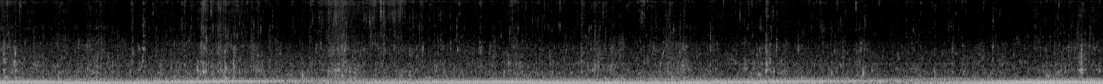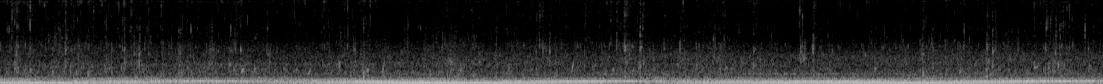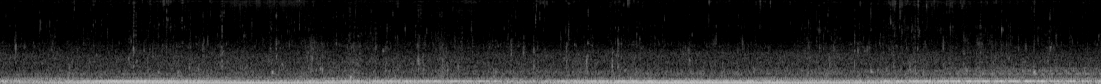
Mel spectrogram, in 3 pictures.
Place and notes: {"title": "Notre-Dame-de-Bliquetuit, France - Boat", "date": "2016-09-17 08:00:00", "description": "A boat is passing by on the Seine river, it's an industrial boat, the Duncan.", "latitude": "49.51", "longitude": "0.76", "timezone": "Europe/Paris"}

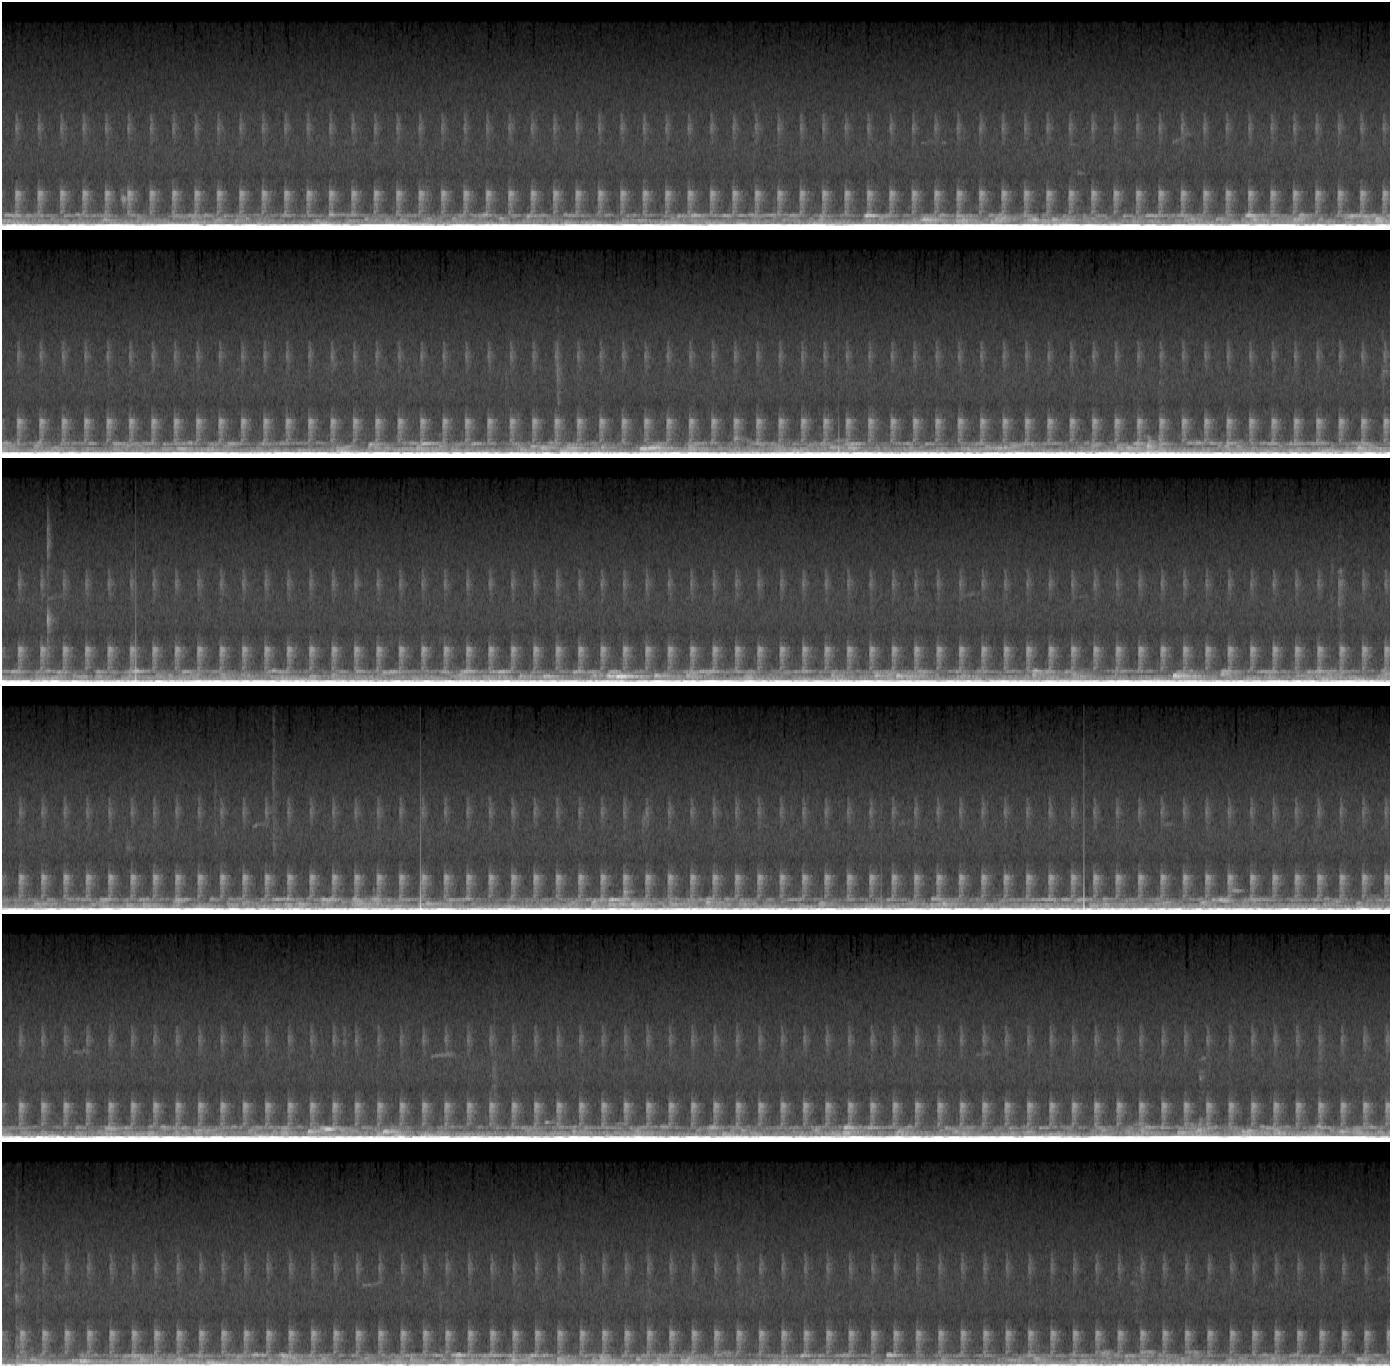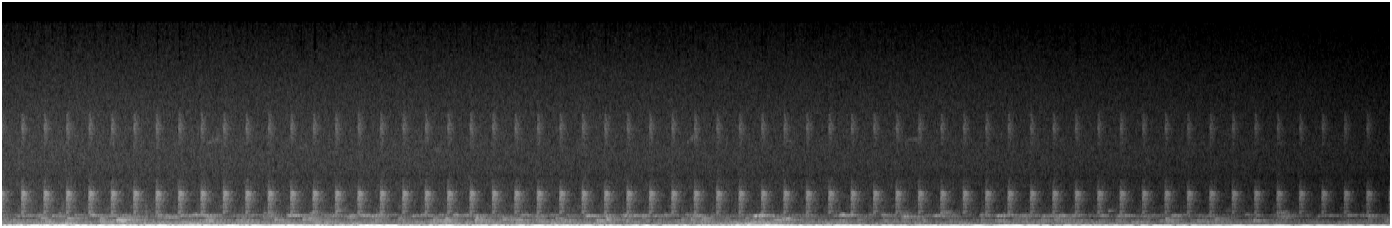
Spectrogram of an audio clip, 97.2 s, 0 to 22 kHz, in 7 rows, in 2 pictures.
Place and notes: {"title": "Lukniai, Lithuania, in a well", "date": "2016-03-02 13:10:00", "description": "some old well found in a meadow. actually very silent sound, I've normalized it", "latitude": "55.56", "longitude": "25.57", "altitude": "104", "timezone": "Europe/Vilnius"}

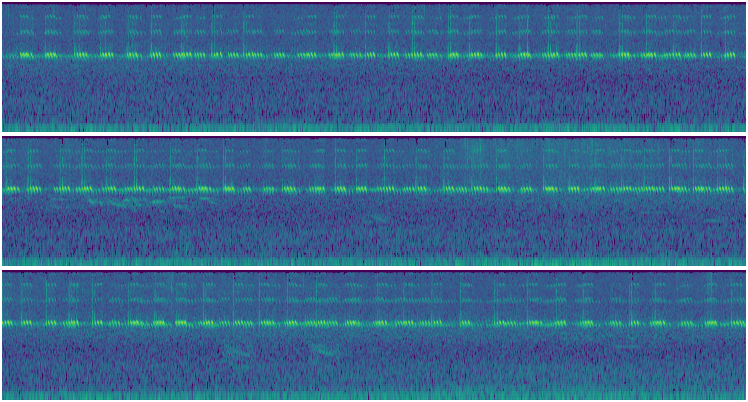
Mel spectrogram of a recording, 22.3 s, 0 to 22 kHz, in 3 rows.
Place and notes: {"title": "path of seasons, meadow, piramida - april winds through grass, crickets, trains, crows ...", "date": "2014-04-14 15:02:00", "description": "while lying in the grass", "latitude": "46.57", "longitude": "15.65", "altitude": "363", "timezone": "Europe/Ljubljana"}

